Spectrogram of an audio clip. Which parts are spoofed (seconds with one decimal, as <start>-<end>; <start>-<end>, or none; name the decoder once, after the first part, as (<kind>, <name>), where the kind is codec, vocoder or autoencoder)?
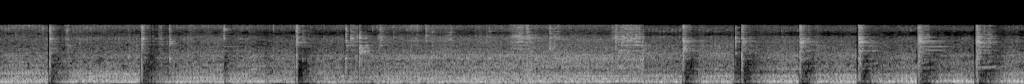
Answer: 4.4-5.7 (vocoder, Vocos)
